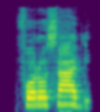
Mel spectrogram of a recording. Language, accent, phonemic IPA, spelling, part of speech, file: Swahili, Kenya, /fɔ.ɾɔˈsɑ.ɗi/, forosadi, noun, Sw-ke-forosadi.flac
- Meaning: mulberry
